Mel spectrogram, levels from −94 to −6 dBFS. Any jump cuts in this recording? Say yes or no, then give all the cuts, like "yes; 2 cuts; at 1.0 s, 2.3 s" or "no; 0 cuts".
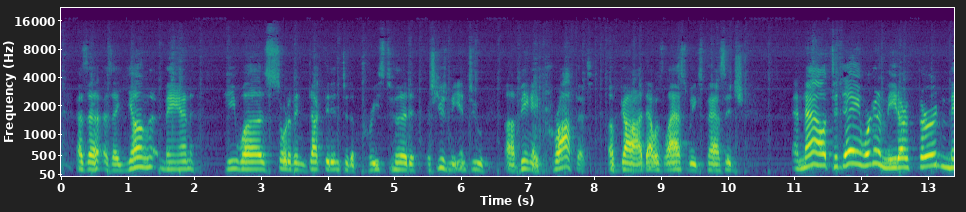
no; 0 cuts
